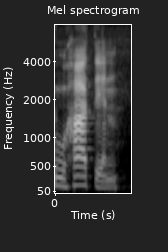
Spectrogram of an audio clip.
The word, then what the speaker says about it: buhatin: Oh, I'm going to assume the second syllable is emphasized. Mm-hmm. Buhatin. Is that correct? – Yep.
